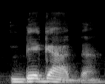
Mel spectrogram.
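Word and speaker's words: vegada: E a outra palavra begada, né? é escrito com V, mas a pronúncia era assim mesmo, Begada.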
